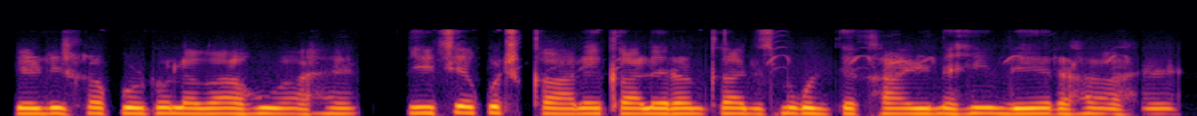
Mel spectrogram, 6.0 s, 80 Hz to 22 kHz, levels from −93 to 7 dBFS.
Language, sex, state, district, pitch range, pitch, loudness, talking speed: Hindi, male, Haryana, Rohtak, 175-185 Hz, 175 Hz, -16 LUFS, 190 wpm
